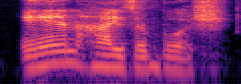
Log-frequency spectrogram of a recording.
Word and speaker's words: Anheuser-Busch: going to make sure I say it correctly, Anheuser-Busch.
